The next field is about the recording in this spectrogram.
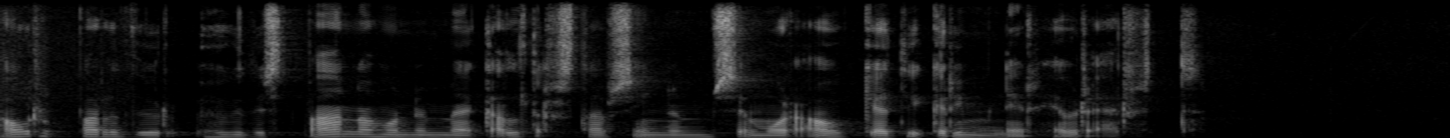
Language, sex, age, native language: Icelandic, male, 30-39, Icelandic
